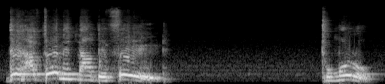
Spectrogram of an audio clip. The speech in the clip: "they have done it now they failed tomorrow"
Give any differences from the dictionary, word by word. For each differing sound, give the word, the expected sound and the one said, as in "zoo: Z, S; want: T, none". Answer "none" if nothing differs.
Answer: failed: L, none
